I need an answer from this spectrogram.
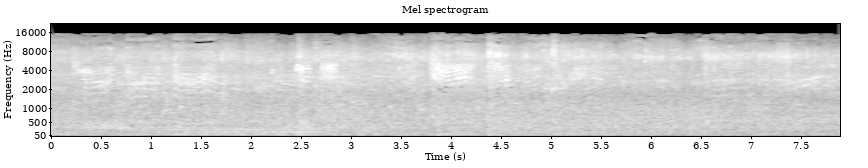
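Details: Roosting colony of flying foxes (giant fruit bats) at Lansvale, Sydney, giving constant high-pitched chattering and squabbling squeaks, with brief sharper shrieks bursting out around the middle of the recording.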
